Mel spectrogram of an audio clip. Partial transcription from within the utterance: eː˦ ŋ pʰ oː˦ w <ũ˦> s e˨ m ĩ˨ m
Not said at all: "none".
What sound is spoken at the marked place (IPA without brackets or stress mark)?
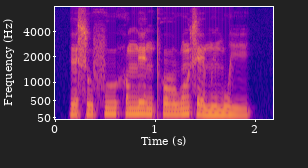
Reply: ũ˦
